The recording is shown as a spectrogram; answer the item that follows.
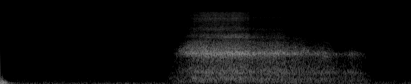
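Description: A deep breath drawn in: one long, breathy inhalation lasting about two seconds, soft and heard alone between stretches of quiet.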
